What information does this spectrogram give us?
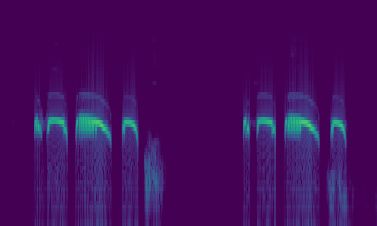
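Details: Spotted dove calling, used as a tutor recording for caged birds that sing too little: two cooing phrases, each a short note, two rounded coos and a long falling coo with a short ending note, about three seconds apart, with a brief low rustle between.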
